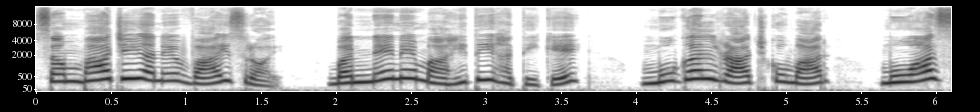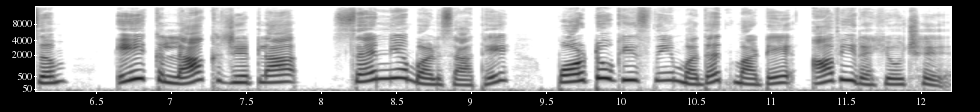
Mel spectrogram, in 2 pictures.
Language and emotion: Gujarati, neutral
